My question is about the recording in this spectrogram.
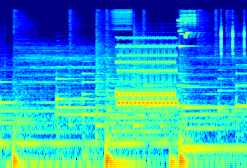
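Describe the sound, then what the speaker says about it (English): A telephone rings in the video game AI: The Somnium Files, with electronic ring bursts over a musical game soundtrack, and nobody talks. "A phone. Should I pick it up?"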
